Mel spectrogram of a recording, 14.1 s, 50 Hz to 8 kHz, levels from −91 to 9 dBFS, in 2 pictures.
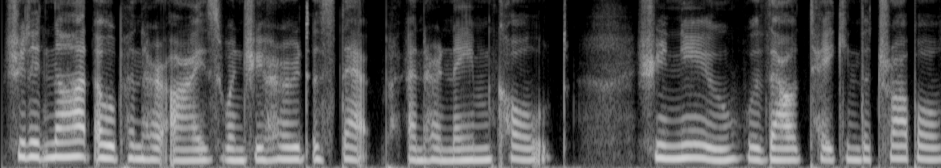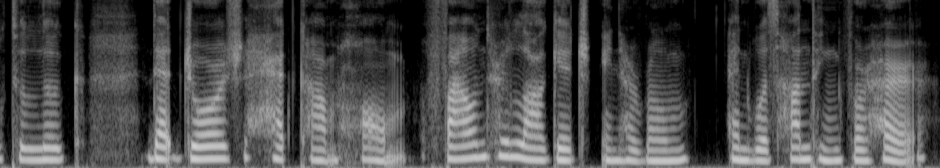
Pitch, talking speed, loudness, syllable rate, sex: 210 Hz, 165 wpm, -18 LUFS, 3.9 syllables/s, female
